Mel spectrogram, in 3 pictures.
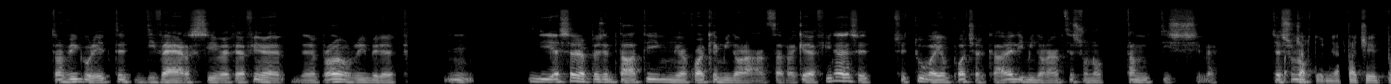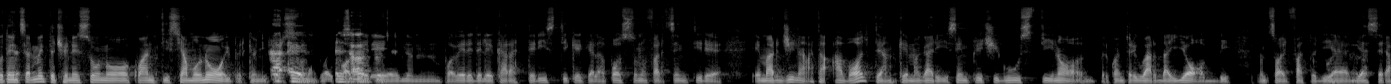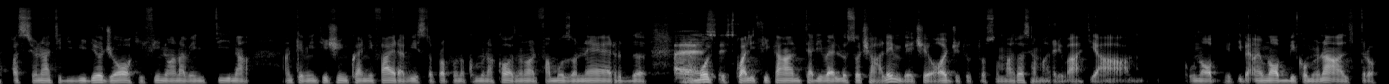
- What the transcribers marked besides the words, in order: other background noise; "cioè" said as "ceh"; "cioè" said as "ceh"; "cioé" said as "ceh"; "proprio" said as "propio"
- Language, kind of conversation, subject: Italian, podcast, Qual è, secondo te, l’importanza della diversità nelle storie?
